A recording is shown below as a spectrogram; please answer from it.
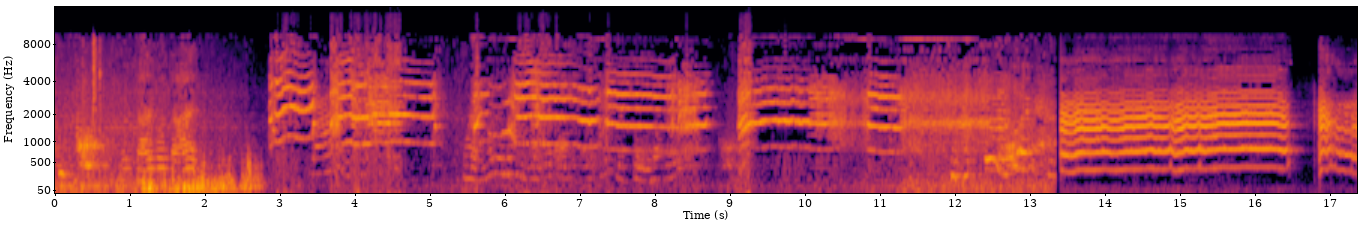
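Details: Siberian Husky showing dramatic behaviour while a person asks what is wrong; long wavering, yodelling howls and whines swoop up and down in pitch, ending in a steady, sustained howl, with some human speech near the start.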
